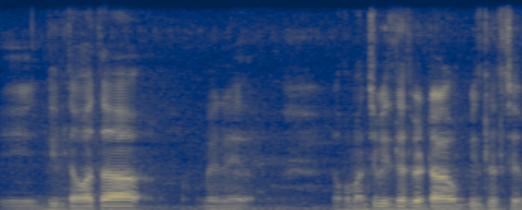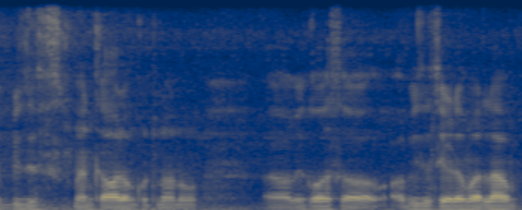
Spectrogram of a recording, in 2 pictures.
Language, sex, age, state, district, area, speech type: Telugu, male, 18-30, Telangana, Vikarabad, urban, spontaneous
